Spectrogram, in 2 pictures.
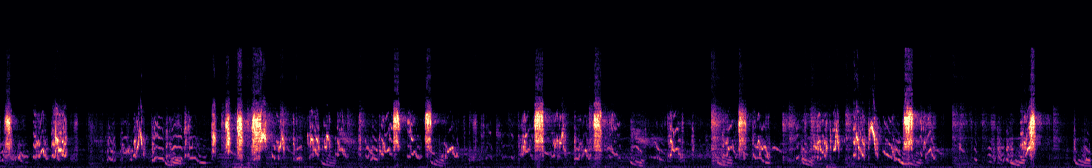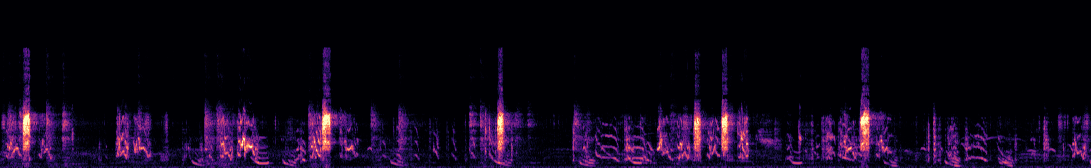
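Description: Budgerigars chatter in a busy, scratchy warble broken by quick chirps and short downward-sliding whistles.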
